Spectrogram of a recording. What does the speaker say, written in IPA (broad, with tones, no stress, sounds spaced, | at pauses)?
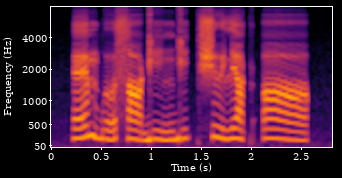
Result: ɛ˨˦ m b ɤ˨˩˦ s ɑ˨˩ ɡ i˨˩ ŋ ɡ i˨˦ k ʃ ɨ˦˨ lʲ ɑ˦˨ k ʔ ɑ˦˨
